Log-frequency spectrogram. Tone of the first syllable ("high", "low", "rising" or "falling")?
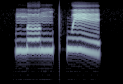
high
